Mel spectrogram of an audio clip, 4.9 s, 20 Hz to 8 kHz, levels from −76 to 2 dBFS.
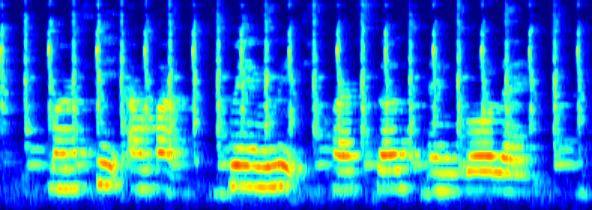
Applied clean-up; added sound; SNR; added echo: classical method log-MMSE.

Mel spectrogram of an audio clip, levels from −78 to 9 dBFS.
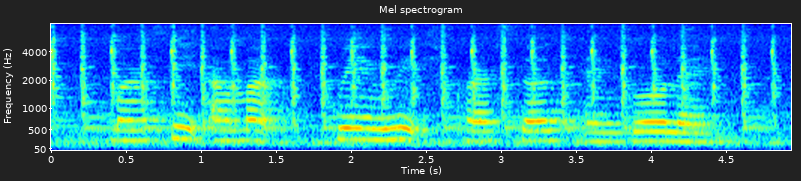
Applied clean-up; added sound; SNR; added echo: none; Clock; 6 dB; none.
